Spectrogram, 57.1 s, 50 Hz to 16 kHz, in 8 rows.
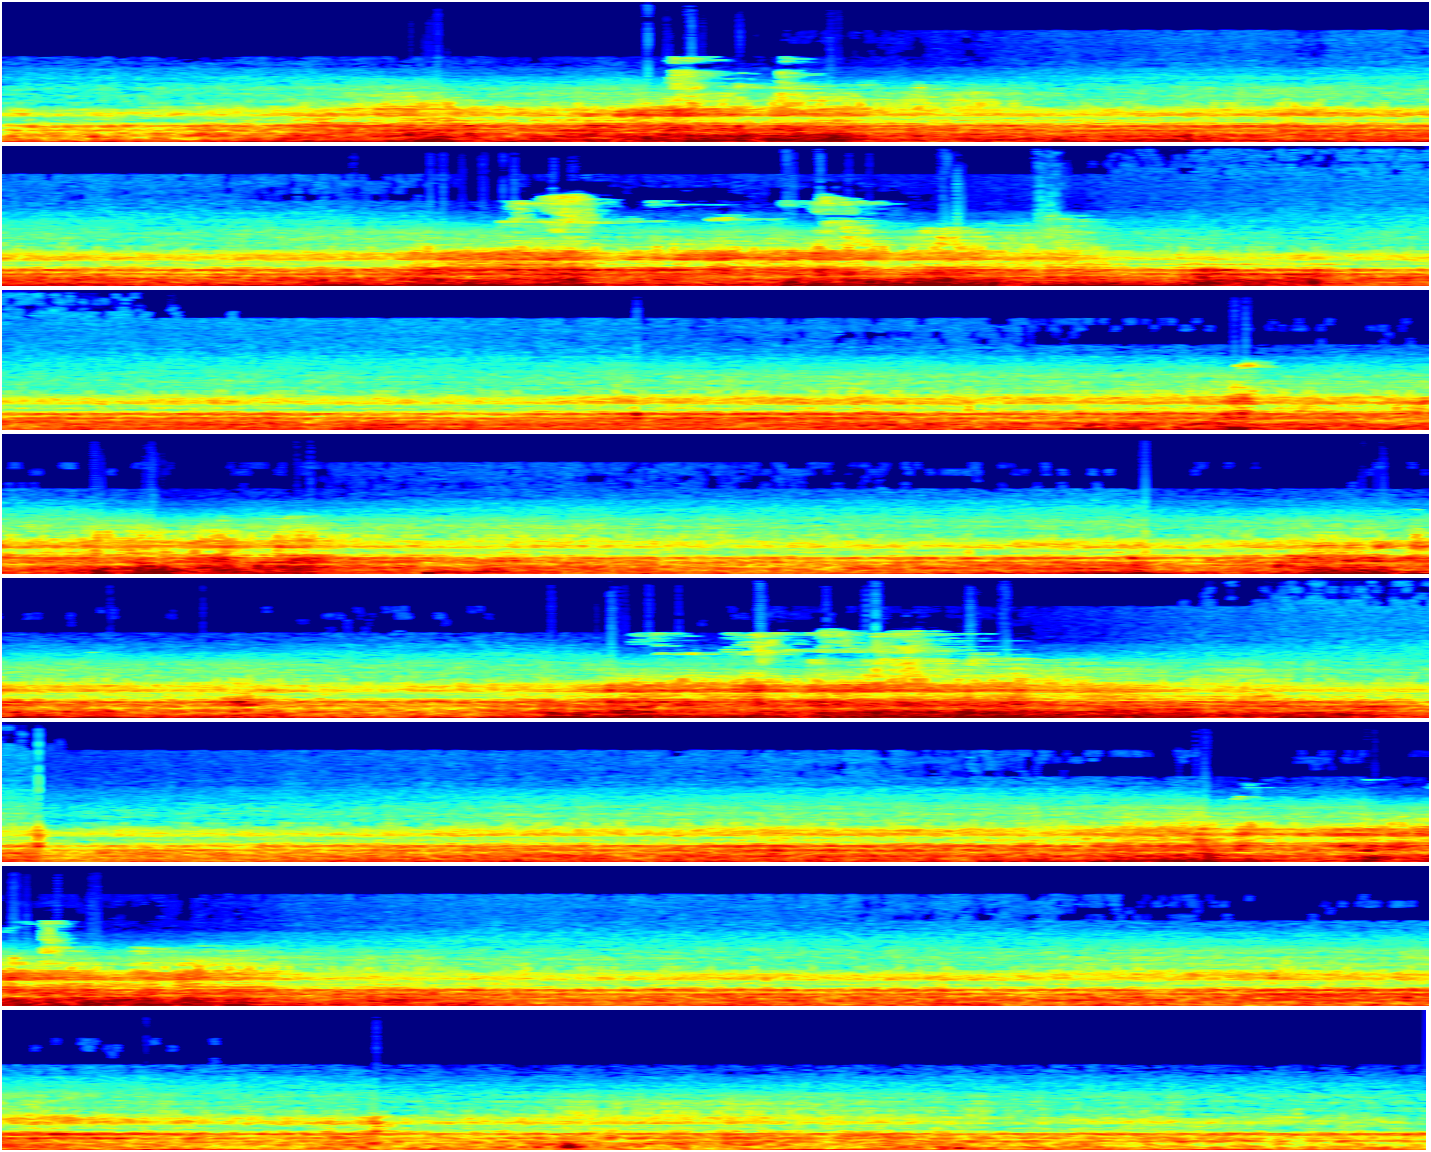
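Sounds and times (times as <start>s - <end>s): waves breaking on rocky shore: 0.0s - 57.0s.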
